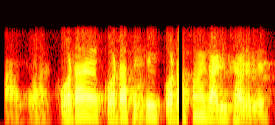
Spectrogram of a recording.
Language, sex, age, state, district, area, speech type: Bengali, male, 18-30, West Bengal, Howrah, urban, conversation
